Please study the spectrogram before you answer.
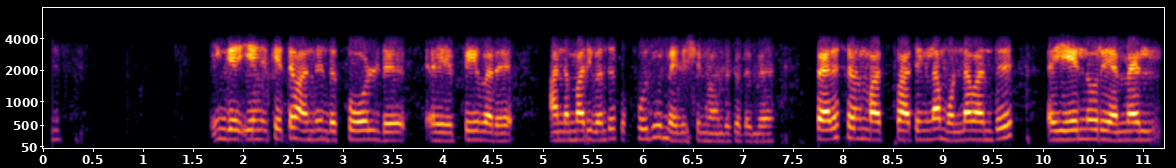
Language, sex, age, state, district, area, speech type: Tamil, female, 30-45, Tamil Nadu, Tirupattur, rural, conversation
